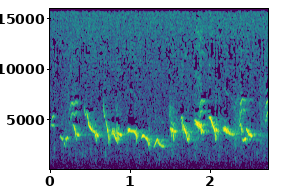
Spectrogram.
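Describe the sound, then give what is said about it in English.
A house finch sings a fast, jumbled warble of bright, rising and falling notes, steady throughout, over a faint hiss of light April rain falling in the Anza Borrego Desert in southeast California. “The sweet jumbled notes of a house finch rise above the sound of the rain.”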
